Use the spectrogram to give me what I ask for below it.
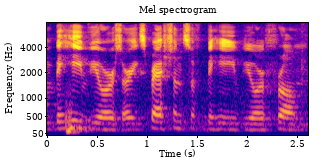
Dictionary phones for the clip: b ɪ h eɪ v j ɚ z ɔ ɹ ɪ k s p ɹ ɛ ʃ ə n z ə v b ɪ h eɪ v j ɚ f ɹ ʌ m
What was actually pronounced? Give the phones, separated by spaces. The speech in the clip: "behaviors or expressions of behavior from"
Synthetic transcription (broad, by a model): b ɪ h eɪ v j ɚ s ɔ ɹ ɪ k s p ɹ ɛ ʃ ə n s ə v b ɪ h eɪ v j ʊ f ɹ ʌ m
